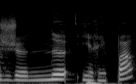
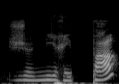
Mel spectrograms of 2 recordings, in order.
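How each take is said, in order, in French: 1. Le « ne » se prononce comme une syllabe pleine. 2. Le « ne » s'élide devant « irai ». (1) "on ne dit pas" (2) "on dit"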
